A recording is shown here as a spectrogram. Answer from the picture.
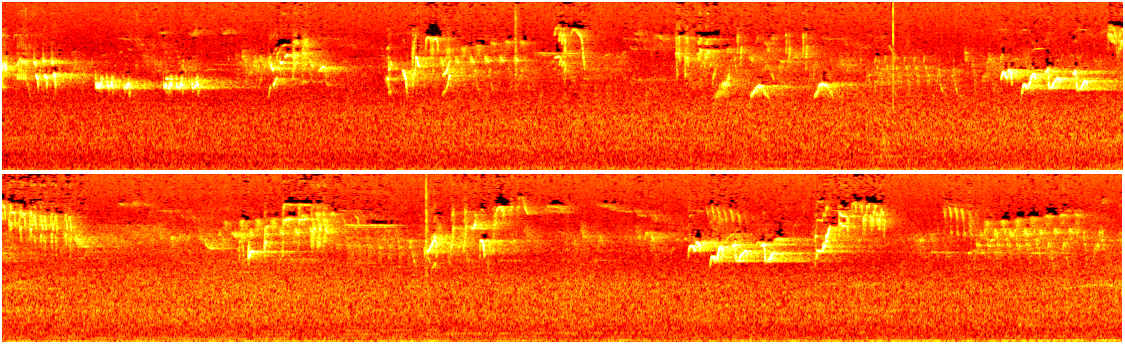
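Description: Birds chirping, short calls repeated in clusters again and again, over a steady low outdoor background noise.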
